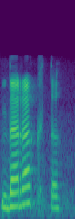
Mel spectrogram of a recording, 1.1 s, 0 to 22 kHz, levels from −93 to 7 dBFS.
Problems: constant background noise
